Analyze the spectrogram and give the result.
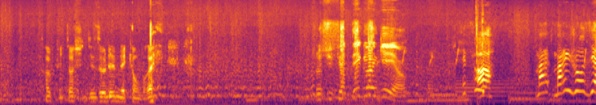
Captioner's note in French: rires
